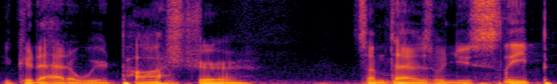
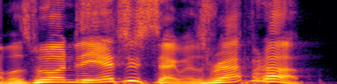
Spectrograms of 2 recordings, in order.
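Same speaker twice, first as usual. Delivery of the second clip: excited host; 11 semitones higher, 8 dB louder, faster than usual. Real, not acted. Show host wraps up.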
